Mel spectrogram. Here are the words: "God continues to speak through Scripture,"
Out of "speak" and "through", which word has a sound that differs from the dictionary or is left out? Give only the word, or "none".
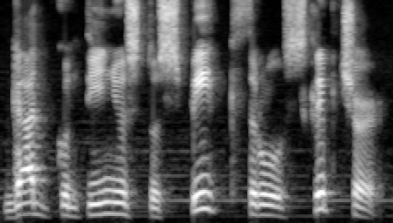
none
